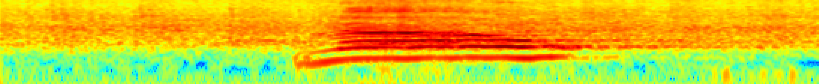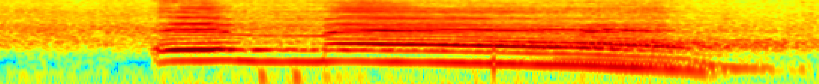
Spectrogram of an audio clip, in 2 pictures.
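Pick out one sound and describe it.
A man speaks loudly and with animation into a microphone.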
